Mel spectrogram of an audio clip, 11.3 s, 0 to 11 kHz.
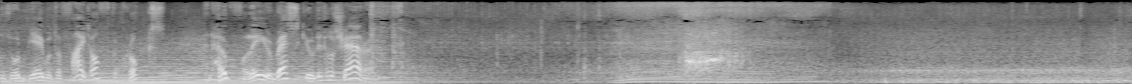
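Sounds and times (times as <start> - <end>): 
car engine revving and rumbling while driving fast: 0.0 - 8.4
speech: 0.1 - 4.0.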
